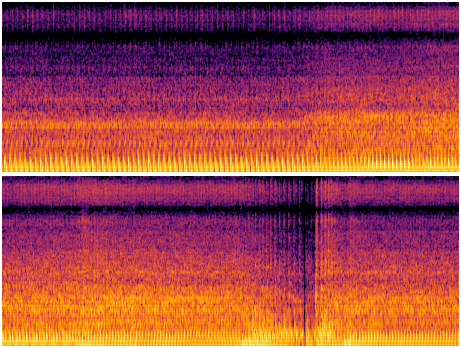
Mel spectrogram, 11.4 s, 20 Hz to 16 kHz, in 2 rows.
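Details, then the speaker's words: Craftsman MTD T1600 lawn tractor, first start after camshaft with ACR replacement: steady even single-cylinder putter at settled idle, no knocks or misses; runs smooth and healthy. "Let's go. Smooth as can be. That's idle."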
